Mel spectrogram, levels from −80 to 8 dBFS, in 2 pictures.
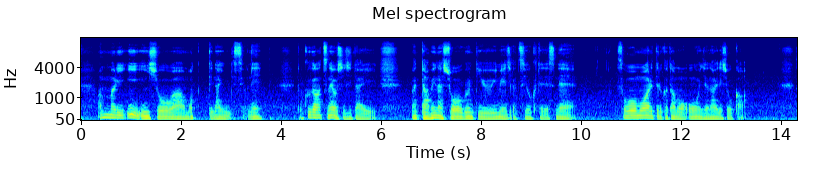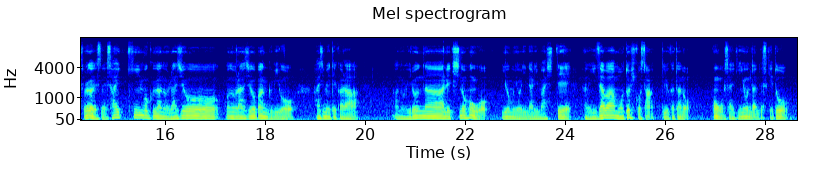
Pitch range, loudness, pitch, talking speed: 80-100 Hz, -31 LUFS, 90 Hz, 300 characters per minute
